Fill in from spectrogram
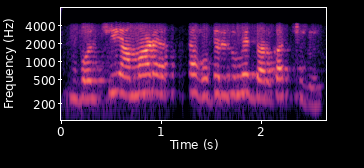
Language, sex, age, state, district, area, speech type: Bengali, female, 30-45, West Bengal, Purba Bardhaman, urban, conversation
